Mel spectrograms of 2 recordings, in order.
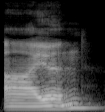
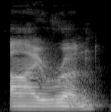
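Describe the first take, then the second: First: "iron" as EYE-un, no r; British "iron" with silent r. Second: "iron" as eye-RUN; wrong iron. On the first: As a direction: stress eye, weak un in "iron". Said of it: "in British English". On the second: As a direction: put the r at the start of "iron"'s second syllable. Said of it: "We don't say". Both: Shown as a demonstration.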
